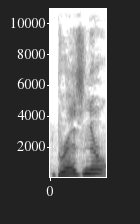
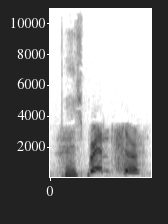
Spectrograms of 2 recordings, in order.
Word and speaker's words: Bremser: Would you spell it for us? What? Bresner or Bresmer? Bremser.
